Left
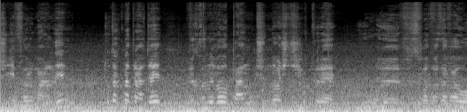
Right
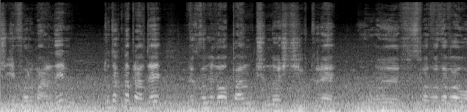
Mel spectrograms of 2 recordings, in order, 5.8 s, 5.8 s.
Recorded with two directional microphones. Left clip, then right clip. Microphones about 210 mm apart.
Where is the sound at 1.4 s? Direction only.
25° right (ahead or behind).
